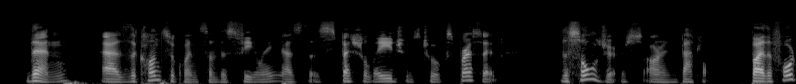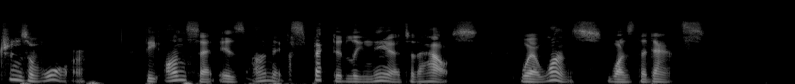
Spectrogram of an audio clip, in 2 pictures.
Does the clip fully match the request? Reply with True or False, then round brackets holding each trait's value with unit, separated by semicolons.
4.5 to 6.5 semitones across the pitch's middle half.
True (5.4 semitones)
